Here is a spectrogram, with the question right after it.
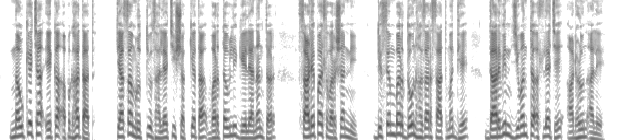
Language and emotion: Marathi, neutral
